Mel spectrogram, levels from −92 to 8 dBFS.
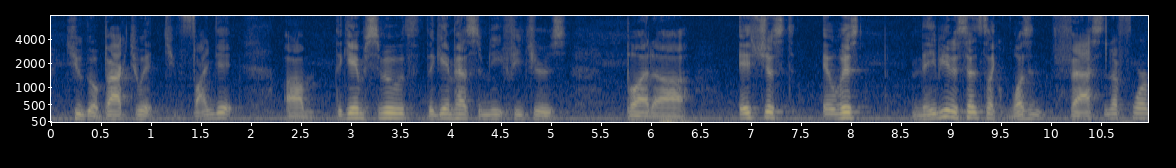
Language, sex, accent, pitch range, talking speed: English, male, American, 105-135 Hz, 180 wpm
